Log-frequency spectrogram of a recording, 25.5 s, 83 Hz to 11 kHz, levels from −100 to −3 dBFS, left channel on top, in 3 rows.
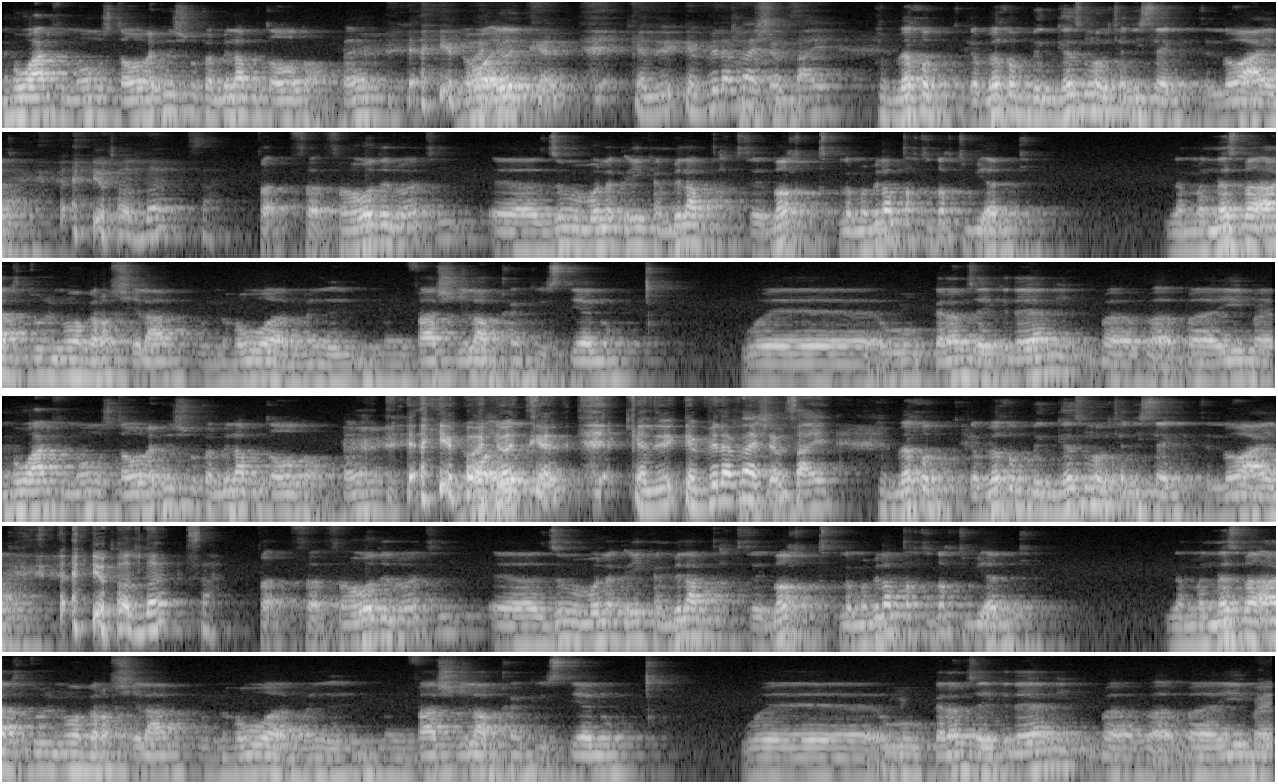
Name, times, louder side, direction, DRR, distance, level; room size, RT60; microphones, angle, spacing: voice 1, 0.0-2.5 3.0-3.5 5.9-8.6 10.2-13.8 14.1-15.2 16.3-21.1 21.9-25.4, left 1 dB, 10° left, 3 dB, 0.9 m, -27 dB
voice 2, 2.4-5.9 8.9-9.9 22.9-23.1 25.3-25.4, right 8 dB, 85° right, 15 dB, 0.4 m, -27 dB
9.4 x 8.3 x 2.6 m, 0.77 s
head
